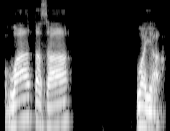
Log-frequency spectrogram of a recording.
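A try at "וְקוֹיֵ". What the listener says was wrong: Not taza, but wa. Wakwa. We do the preposition. It's like you wakwa wa ya.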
